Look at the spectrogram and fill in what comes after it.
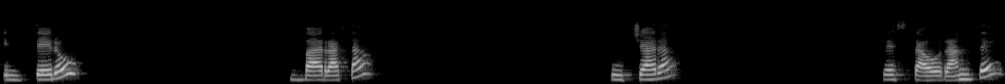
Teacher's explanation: It is much softer than the R in English, which is much more harsh. It's almost like a D sound rather than an R sound. So it's somewhere, maybe kind of somewhere in between that D and R. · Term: single R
